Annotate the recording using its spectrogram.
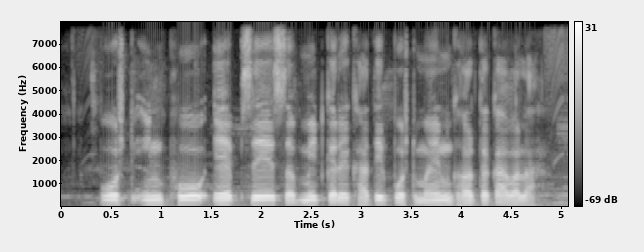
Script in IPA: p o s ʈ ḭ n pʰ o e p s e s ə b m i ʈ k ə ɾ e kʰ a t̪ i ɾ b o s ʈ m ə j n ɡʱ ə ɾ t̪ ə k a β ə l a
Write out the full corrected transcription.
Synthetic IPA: p o s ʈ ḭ n pʰ o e p s e s ə b m i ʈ k ə ɾ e kʰ a t̪ i ɾ p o s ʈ m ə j n ɡʱ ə ɾ t̪ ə k a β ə l a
